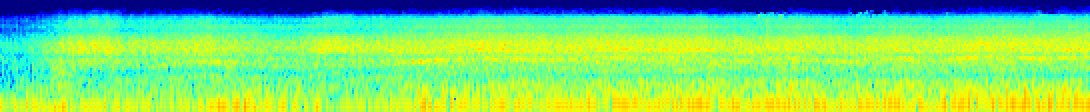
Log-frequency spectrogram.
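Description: An SUV engine labours under load in snow.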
